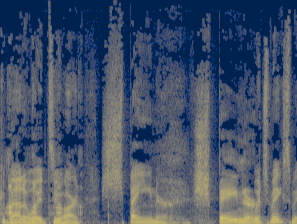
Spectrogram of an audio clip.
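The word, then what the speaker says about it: Spener: And we were going to guess on how to say his name, but we listened to some German people speaking English, and they said Spainer.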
